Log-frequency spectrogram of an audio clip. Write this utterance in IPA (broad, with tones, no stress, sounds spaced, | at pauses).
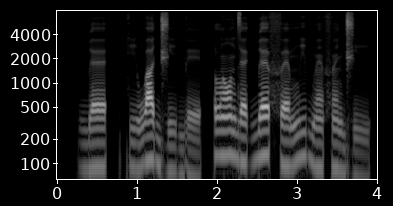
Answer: ɡ͡b ɛ˧ | k i˨ w a˧ d͡ʒ i˨ b e˨ | l ɔ̃˦ d ɛ˧ ɡ͡b ɛ˦ f ɛ˧ m i˦ b ɛ̃˧ f ɛ̃˧ d͡ʒ i˨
